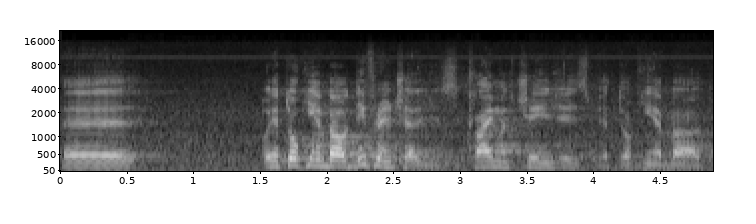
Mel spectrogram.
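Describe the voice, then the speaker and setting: In a room with audible echo and noticeable background noise, a man with a medium pitch talks at a fairly quick pace, his intonation lively and his loudness swinging widely. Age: 60s. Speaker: senior statesman / former politician. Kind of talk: panel discussion. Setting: conference stage with audience. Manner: halting, many fillers.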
